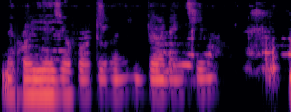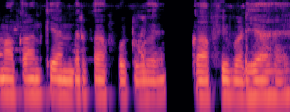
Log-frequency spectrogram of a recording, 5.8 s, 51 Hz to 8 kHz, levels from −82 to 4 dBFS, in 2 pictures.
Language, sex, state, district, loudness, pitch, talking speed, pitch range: Hindi, male, Uttar Pradesh, Budaun, -27 LUFS, 115 Hz, 145 wpm, 110-115 Hz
